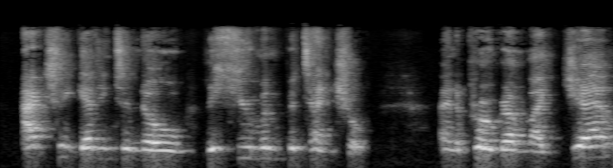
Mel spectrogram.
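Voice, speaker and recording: A woman with an Irish accent, very wide pitch swings and a fairly slow pace. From Ireland. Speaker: petroleum geologist and company chair. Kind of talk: self introduction on webinar. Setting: podium in studio.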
